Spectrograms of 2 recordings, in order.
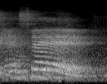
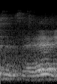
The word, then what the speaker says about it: sensei: Karena E ketemu I, jadi I-nya nggak dibaca sensei ya.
